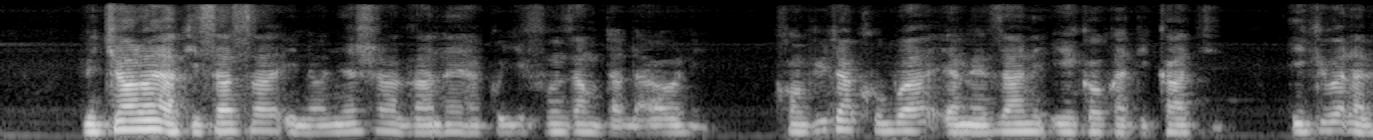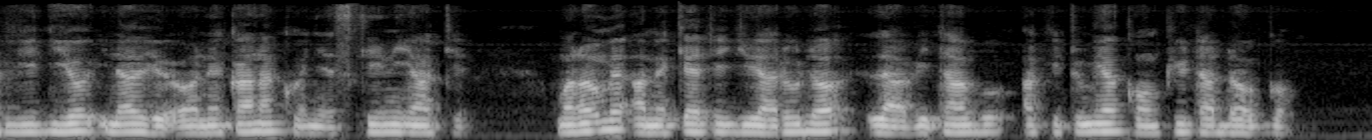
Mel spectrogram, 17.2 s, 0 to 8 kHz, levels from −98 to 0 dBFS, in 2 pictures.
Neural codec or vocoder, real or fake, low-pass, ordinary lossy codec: vocoder, 22.05 kHz, 80 mel bands, Vocos; fake; 7.2 kHz; AAC, 32 kbps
